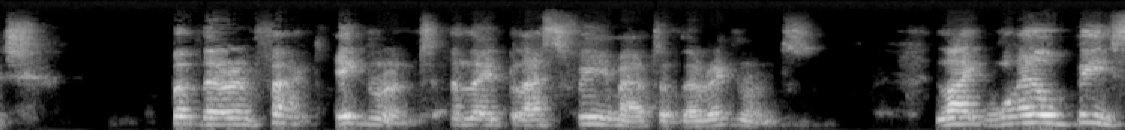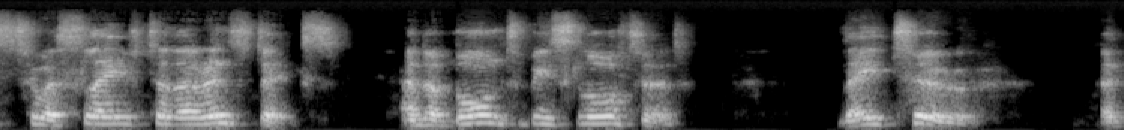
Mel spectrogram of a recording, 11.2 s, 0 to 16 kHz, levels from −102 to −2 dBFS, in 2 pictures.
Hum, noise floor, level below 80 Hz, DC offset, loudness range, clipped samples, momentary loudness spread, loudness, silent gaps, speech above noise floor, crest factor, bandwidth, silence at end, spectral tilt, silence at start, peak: none; -80 dBFS; -64 dBFS; under 0.1%; 4 LU; under 0.1%; 12 LU; -24 LUFS; none; 55 dB; 18 dB; 11 kHz; 0 s; -2.5 dB/octave; 0 s; -6 dBFS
